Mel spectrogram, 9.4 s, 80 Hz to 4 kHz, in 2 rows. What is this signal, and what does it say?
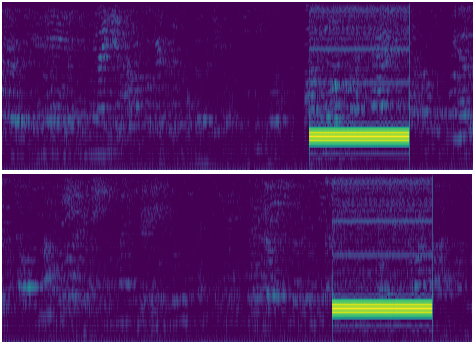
Ringback tone (Europe, 425 Hz), with speech.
